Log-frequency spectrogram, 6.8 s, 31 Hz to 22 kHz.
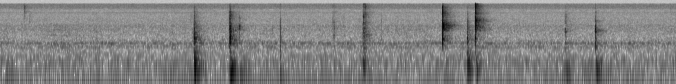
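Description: Faint, irregular small clicks and snaps, about eight of them, as fingers pry at a stuck motherboard in an Asus Zenfone 2 ZE550ML smartphone's frame.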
